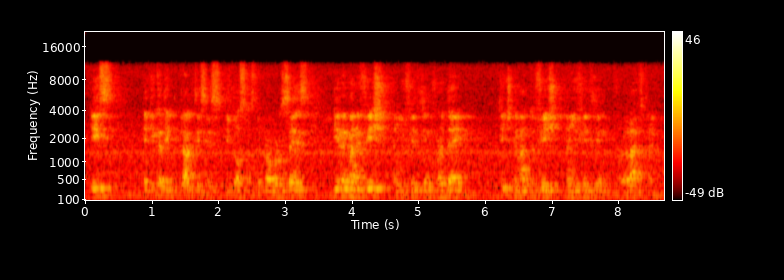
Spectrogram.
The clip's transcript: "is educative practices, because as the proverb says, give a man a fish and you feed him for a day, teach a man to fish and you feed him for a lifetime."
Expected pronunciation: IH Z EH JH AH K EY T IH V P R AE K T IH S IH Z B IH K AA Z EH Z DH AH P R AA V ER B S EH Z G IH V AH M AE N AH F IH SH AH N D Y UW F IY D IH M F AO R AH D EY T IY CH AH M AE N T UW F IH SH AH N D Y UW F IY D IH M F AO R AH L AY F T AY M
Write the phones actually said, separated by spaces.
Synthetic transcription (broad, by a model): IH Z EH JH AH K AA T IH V P R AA K T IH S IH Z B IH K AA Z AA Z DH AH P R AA B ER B S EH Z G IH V AH M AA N AH F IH SH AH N Y UW F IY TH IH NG F AO R AH D EY T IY CH AH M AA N T UW F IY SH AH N Y UW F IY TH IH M F AO R AH L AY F T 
